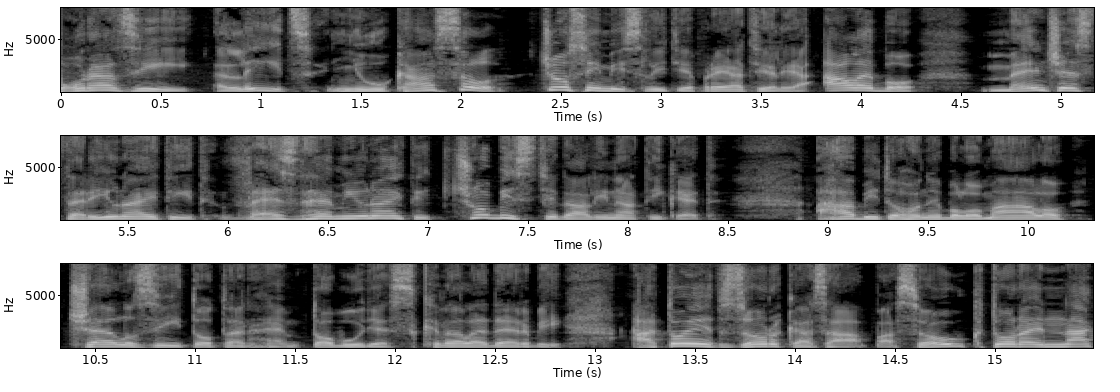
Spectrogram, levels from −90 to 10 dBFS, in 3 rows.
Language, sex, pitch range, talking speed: Slovak, male, 125-200 Hz, 145 wpm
